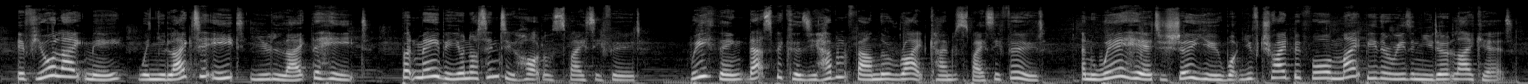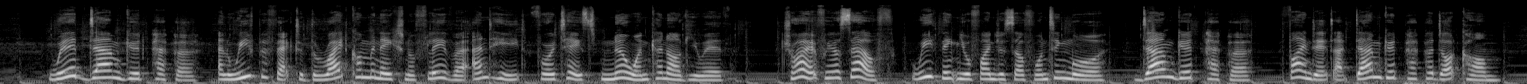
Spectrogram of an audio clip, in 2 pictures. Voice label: commercial en uk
